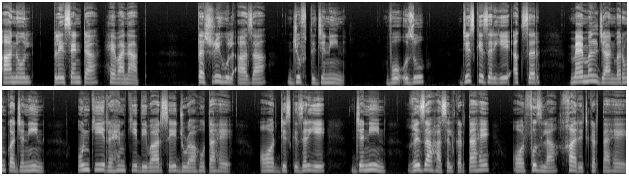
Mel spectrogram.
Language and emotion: Urdu, neutral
